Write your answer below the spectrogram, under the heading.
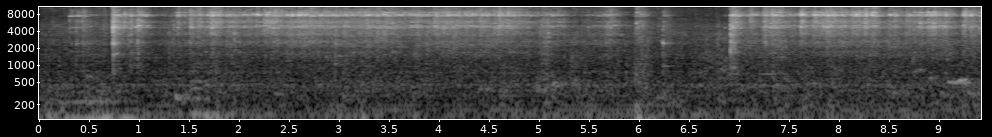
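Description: Metal jingles shaken in a steady high shimmer, like a tambourine's. They break off for about a second and a half past the middle, with a low thump in the gap, then start again sharply.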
